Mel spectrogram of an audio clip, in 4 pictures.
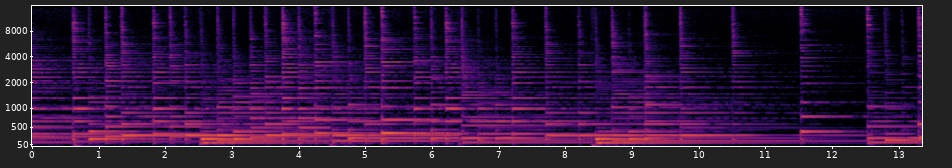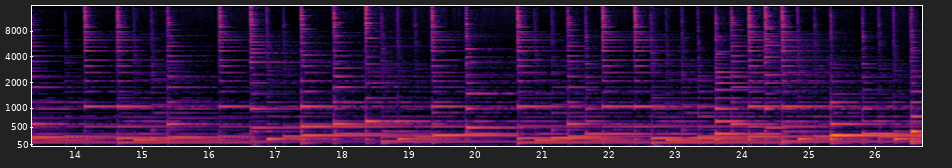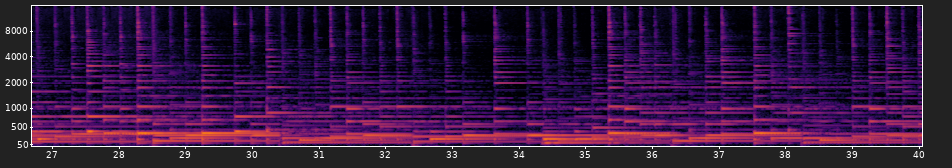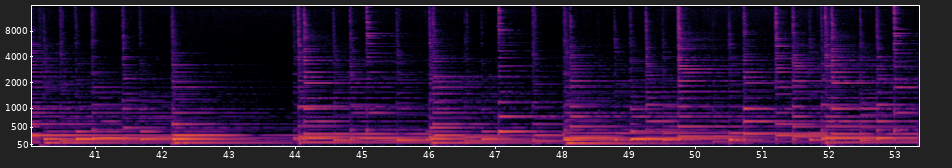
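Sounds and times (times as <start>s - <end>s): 
guitar: 0.0s - 53.3s.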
